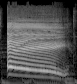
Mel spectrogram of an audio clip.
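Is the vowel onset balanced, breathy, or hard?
hard. The vowel starts with a sharp glottal catch. "more of the harder and the glottal side"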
